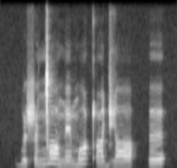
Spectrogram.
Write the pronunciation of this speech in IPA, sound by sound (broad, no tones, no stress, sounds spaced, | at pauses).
b ə ʂ ɐ ŋ͡ǀ ɒ n̪ ɛ m ɔ qʼ ɒ d͡ʑ ɒ | ə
